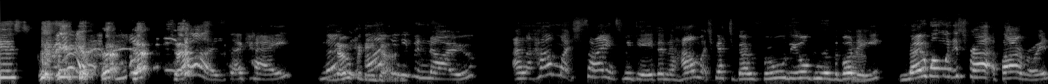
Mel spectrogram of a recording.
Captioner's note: laughs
